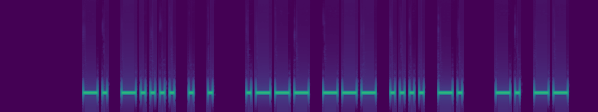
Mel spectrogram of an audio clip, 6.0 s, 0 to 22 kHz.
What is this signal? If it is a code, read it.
Morse code, heard as a keyed tone, about 25 wpm, 700 Hz. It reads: N6EE JOHN NM
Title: K1USN SST QSO Practice - 25wpm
